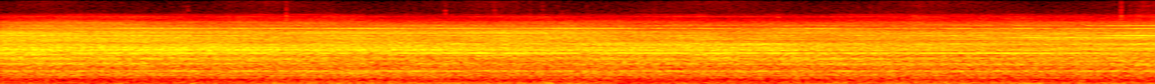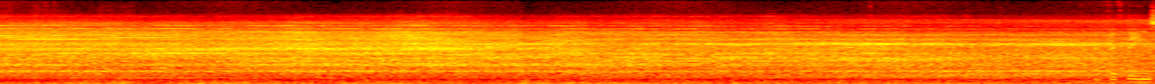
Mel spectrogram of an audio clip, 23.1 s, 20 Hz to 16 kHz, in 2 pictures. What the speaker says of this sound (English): F-15's taxiing out as well.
